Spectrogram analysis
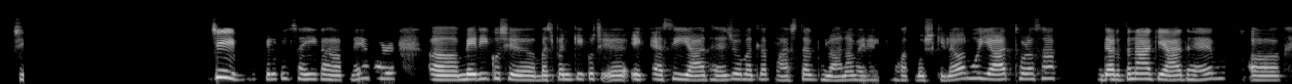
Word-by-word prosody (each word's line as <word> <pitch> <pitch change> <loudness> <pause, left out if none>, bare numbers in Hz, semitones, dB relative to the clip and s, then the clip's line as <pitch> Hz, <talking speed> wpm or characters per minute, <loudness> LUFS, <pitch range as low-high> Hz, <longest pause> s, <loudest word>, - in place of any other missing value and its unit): जी। - - -3 1.9
जी, 325 -5 +9 0.3
बिल्कुल 245 +3 -2
सही 240 -2 0
कहा 230 -3 -1
आपने 215 +2 -5
और 275 -1 -4 0.4
अ, 210 -2 +4
मेरी 240 +2 +7
कुछ 265 -1 -3
अ, 205 -3 +3
बचपन 220 +2 -1
की 240 +1 -4
कुछ 245 0 -4
अ, - - -4
एक 215 +2 0
ऐसी 230 +2 -3
याद 210 0 +1
है 210 -1 -2
जो 245 +2 -1
मतलब 230 +1 -4
आज 195 0 -7
तक 230 - -1
भुलाना 200 0 -1
मेरे 205 -1 -5
लिए 205 0 -13
बहुत 205 -1 -8
मुश्किल 195 0 -3
है 220 - 0
और 260 +2 0
वो 285 0 -4
याद 240 -2 +2
थोड़ा-सा 255 +2 -3 0.5
दर्दनाक 245 +2 +2
याद 220 -1 +3
है। 220 +2 -2 0.4
अ, 200 -1 0
230 Hz, 170 wpm, -22 LUFS, 210-250 Hz, 1.9 s, जी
